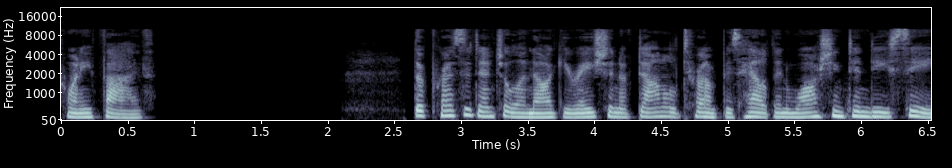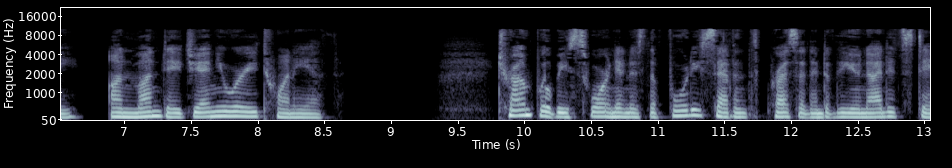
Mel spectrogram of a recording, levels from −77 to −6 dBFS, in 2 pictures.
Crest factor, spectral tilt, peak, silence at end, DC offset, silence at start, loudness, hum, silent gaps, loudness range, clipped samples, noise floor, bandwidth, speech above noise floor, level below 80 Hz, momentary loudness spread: 16 dB; -5.5 dB/octave; -8 dBFS; 0 s; under 0.1%; 0 s; -23 LUFS; none; 0.73-2.09 s, 8.66-9.28 s; 4 LU; under 0.1%; -53 dBFS; 10.5 kHz; 31 dB; -60 dBFS; 5 LU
